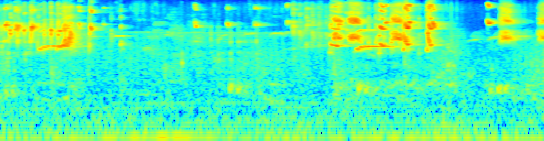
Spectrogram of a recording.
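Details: Lovebird colony kept in an aviary, mixed colour varieties: bursts of sharp high chirps and short rising whistles from several birds, with quiet gaps and light rustling between.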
